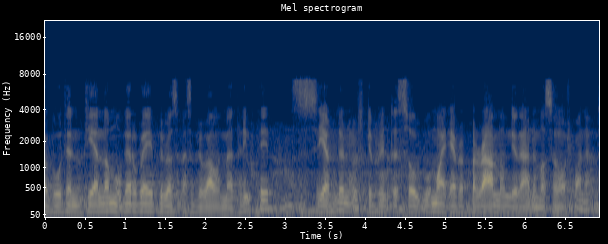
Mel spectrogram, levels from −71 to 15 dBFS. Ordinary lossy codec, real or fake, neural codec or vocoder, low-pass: AAC, 48 kbps; fake; codec, 16 kHz, 0.5 kbps, FunCodec, trained on LibriTTS, 25 frames a second; 7.2 kHz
